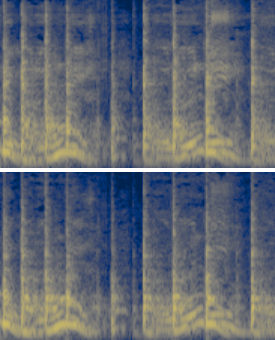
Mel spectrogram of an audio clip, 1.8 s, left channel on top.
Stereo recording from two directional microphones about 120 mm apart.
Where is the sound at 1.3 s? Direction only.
10° right (ahead or behind).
